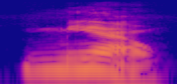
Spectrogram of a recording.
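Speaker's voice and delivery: spoken meow as a cat. Acted. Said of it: "I guess I will say".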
